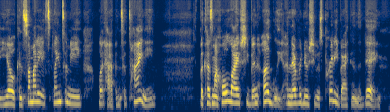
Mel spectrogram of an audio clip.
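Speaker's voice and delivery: ordinary delivery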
